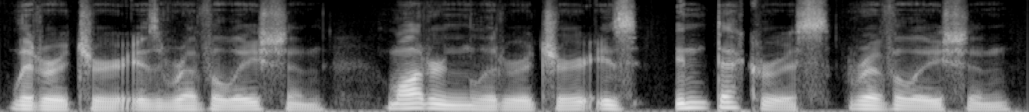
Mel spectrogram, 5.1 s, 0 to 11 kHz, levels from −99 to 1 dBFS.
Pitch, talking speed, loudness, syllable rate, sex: 100 Hz, 95 wpm, -18 LUFS, 5.9 syllables/s, male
